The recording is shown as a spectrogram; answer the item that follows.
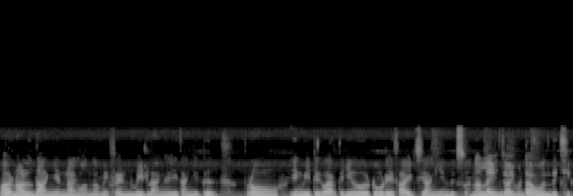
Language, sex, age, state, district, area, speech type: Tamil, male, 18-30, Tamil Nadu, Thanjavur, urban, spontaneous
